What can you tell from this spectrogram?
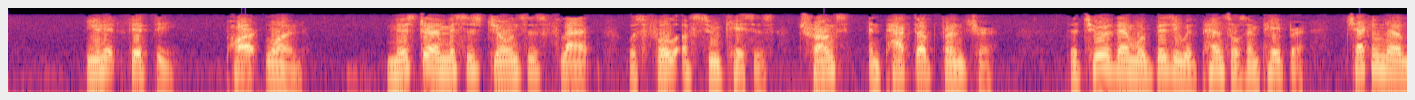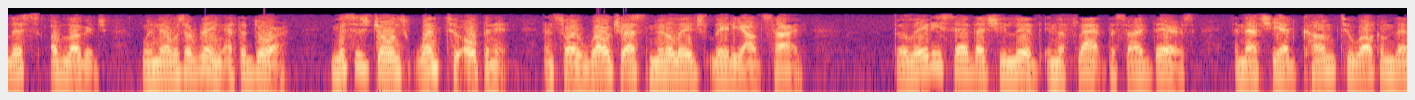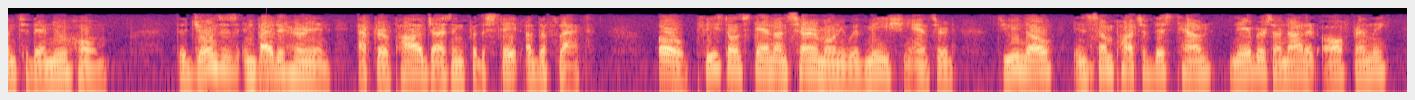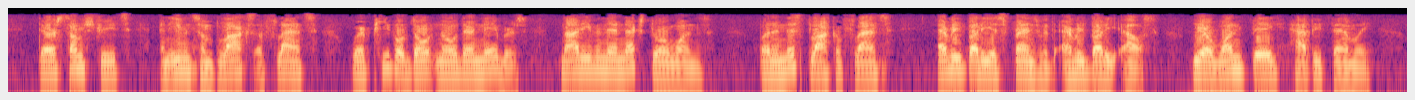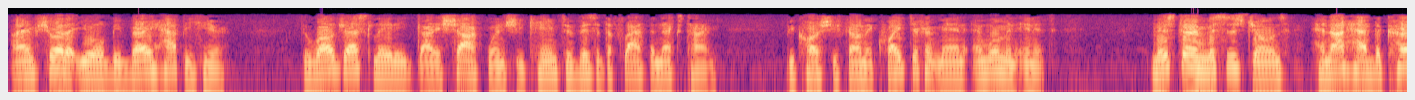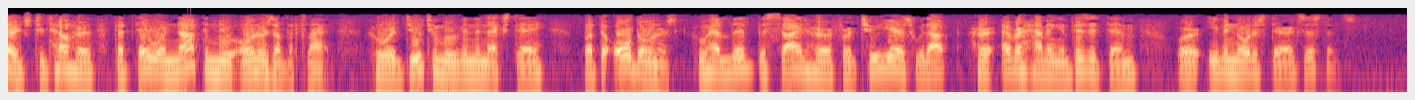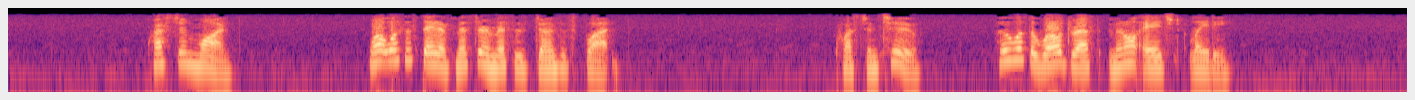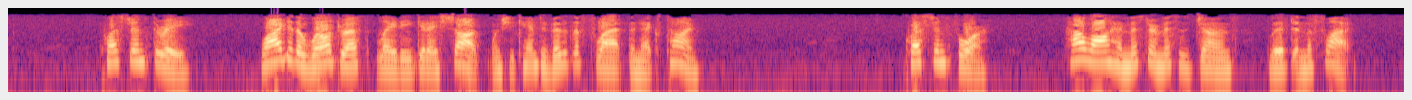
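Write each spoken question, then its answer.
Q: What was the state of Mr. and Mrs. Jones's flat?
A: Full of suitcases, trunks and packed-up furniture

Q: Who was the well-dressed, middle-aged lady?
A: Their next-door neighbor

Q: Why did the well-dressed lady get a shock when she came to visit the flat the next time?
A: She found different people living there

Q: How long had Mr. and Mrs. Jones lived in the flat?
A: Two years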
